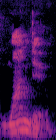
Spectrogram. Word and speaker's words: Nwandu: And it turns out that she remembered the correct pronunciation of my last name, which is Nwandu. The N is silent.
